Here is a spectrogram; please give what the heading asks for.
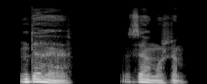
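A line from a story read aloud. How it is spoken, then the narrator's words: Uncertain, hesitant answer. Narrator (Russian): неуверенно ответила женщина и даже сама поразилась неуверенности ответа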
